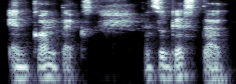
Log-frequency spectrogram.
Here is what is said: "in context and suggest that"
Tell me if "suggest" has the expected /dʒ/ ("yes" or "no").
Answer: no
